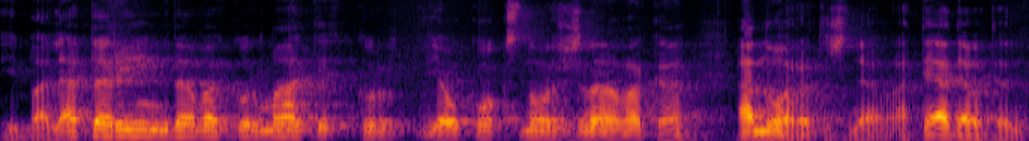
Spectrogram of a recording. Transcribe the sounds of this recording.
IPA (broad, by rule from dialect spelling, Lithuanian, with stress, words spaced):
iː bɐˈlʲæːtɐ ˈrʲiːŋɡdɐʋɐ kʊr ˈmɑːtʲɪ kʊr jɛʊ koːks noːrs ʒʲɪˈnɑː ˈʋɑːkɑː ɐ ˈnuɔrɐt ʒʲɪˈnɑː ɐtʲˈɛːdɐʋɐ tʲeːn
